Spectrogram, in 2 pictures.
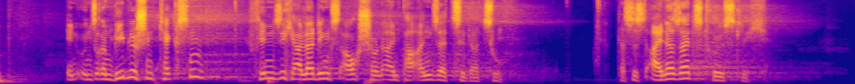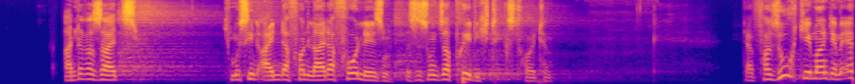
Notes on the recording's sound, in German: Gottesdienst am Fest der Heiligen Dreifaltigkeit. In der Martin-Luther-Kirche in Detmold.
